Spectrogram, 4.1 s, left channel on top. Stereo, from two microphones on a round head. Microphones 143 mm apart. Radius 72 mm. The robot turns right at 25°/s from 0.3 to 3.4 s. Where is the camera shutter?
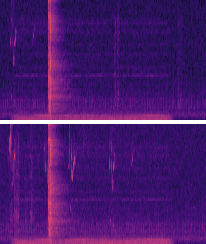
10° left (ahead or behind), 0.5 m; by 1.2 s 5° left (ahead or behind), 0.5 m.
